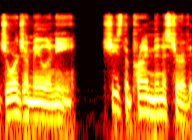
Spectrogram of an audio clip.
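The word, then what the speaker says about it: Giorgia Meloni: Her name is Georgia Melon. It's pronounced like Georgia Melon.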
